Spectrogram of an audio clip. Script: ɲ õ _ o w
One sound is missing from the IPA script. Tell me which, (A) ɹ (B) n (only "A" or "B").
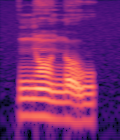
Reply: B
